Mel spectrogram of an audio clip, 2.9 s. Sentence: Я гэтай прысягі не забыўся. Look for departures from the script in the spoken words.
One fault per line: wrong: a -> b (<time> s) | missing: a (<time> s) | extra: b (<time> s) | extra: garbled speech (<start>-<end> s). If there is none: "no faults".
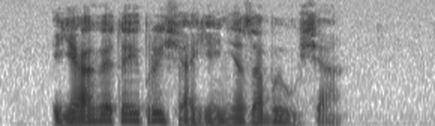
no faults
